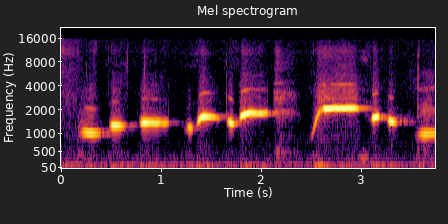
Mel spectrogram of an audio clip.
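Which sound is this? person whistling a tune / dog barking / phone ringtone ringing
person whistling a tune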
